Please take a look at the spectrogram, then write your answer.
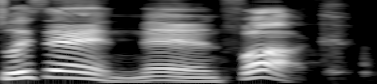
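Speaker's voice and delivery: ordinary talk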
